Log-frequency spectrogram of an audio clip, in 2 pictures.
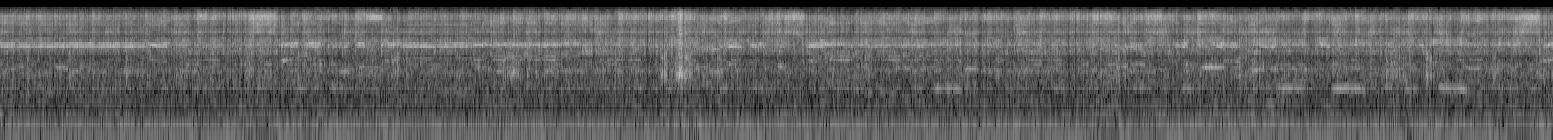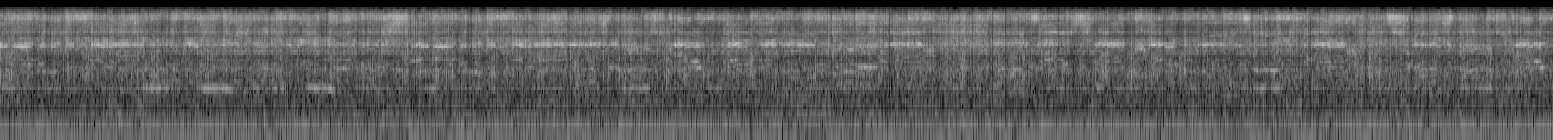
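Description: A song with a steady bass playing loudly on the car radio, heard inside the cabin over motorway road noise.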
